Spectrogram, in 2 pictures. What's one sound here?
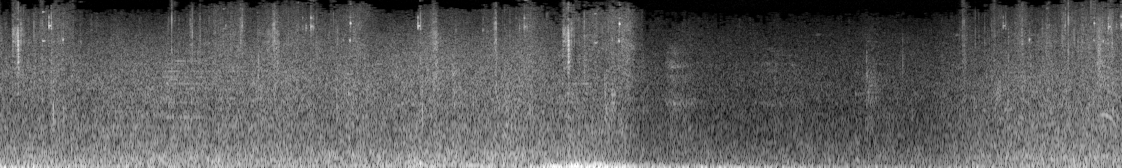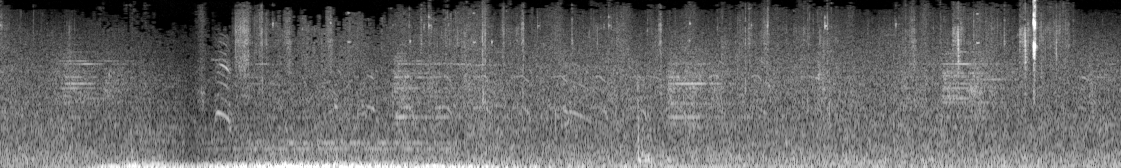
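Footsteps shuffle softly on a hard floor.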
